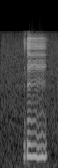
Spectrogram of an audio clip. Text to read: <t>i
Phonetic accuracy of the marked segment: incorrect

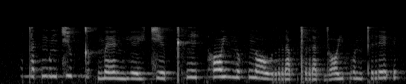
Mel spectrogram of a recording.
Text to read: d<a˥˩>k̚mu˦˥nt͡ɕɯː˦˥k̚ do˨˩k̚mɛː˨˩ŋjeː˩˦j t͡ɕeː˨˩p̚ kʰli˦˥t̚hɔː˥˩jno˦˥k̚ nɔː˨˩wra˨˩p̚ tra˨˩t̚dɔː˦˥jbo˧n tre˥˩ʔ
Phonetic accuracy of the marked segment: correct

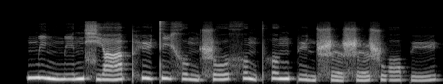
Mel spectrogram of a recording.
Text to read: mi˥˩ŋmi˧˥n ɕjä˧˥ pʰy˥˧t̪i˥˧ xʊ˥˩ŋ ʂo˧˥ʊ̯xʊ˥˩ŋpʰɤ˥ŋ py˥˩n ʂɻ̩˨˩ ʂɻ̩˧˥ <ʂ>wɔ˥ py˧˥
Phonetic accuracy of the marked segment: correct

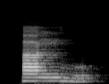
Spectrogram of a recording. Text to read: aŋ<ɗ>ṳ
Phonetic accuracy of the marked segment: incorrect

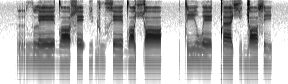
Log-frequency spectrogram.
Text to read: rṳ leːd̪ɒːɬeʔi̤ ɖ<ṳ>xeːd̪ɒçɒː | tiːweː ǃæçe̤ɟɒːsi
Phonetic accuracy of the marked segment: correct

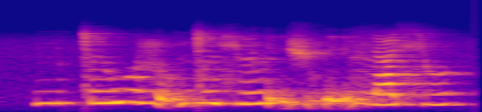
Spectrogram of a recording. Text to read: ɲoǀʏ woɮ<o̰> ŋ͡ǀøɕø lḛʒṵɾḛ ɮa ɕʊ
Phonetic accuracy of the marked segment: correct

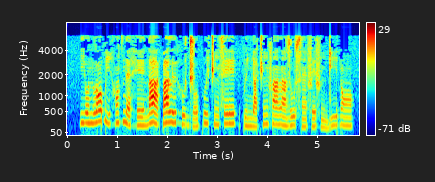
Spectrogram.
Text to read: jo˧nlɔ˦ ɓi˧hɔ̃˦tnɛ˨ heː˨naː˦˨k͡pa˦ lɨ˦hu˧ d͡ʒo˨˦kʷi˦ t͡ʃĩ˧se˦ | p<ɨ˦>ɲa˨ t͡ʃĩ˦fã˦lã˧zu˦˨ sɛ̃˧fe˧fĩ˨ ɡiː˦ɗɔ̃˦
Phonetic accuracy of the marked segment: incorrect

